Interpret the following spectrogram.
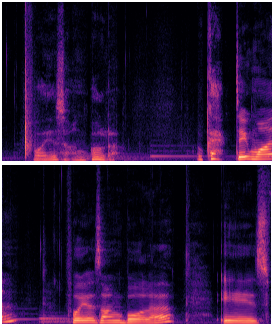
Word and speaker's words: Feuerzangenbowle: And before we move any further, I'm going to ask Google how I pronounce this. Feuerzangenbowle. Feuerzangenbowle.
